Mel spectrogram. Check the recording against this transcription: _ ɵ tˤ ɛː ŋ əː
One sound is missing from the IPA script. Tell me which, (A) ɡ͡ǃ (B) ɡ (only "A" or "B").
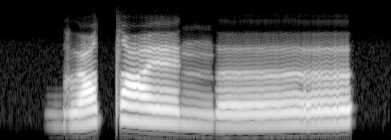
B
